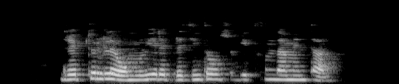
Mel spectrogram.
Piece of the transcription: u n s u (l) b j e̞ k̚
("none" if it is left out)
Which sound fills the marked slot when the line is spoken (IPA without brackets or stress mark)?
none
